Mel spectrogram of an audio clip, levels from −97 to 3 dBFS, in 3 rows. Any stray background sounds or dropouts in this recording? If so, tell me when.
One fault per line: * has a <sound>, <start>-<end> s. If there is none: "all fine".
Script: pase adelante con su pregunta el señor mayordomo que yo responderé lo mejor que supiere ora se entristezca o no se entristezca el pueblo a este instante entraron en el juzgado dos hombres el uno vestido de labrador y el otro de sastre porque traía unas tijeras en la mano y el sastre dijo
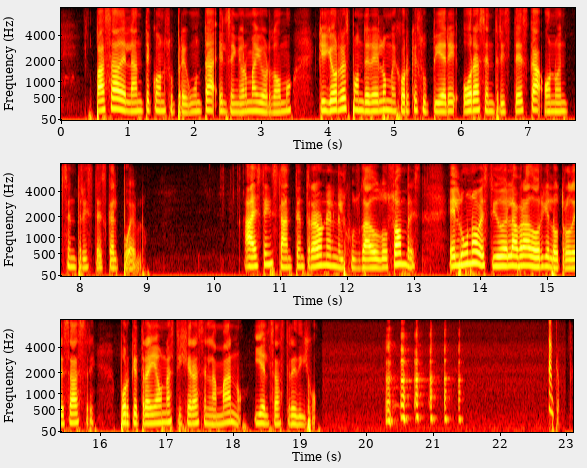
* has a laugh, 20.3-21.5 s
* has a chirp, 22.7-22.9 s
